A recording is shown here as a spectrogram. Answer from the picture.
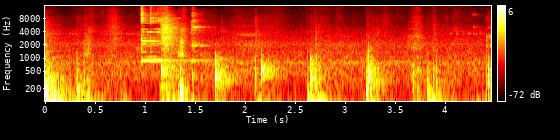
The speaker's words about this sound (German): In der Vitrine sind Sektgläser. Du kannst schon mal zwei rausnehmen.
